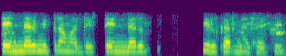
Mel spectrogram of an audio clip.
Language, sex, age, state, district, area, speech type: Marathi, female, 18-30, Maharashtra, Amravati, urban, conversation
